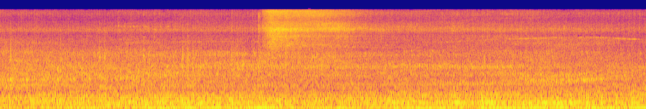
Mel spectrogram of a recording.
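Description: Diesel semi-truck running at low revs while manoeuvring a semi-trailer, a steady low rumble. About three seconds in, a short sharp hiss of compressed air from the truck's air brakes.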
